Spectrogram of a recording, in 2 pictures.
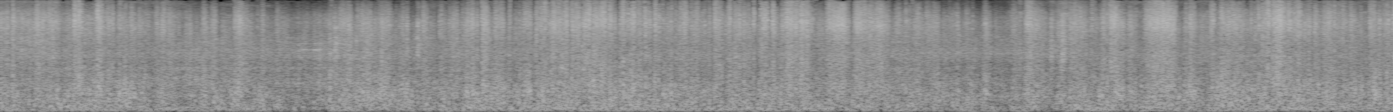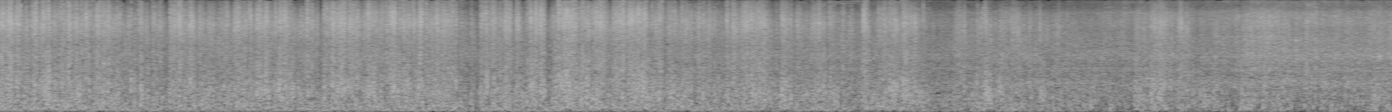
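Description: Wind buffeting the microphone at the open window of a moving passenger train, over the steady rumble of the train running along the rails.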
